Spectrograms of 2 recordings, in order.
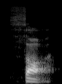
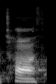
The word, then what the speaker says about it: Thoth: the Emerald Tablet of Thoth or Toth as some pronounce it right give me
